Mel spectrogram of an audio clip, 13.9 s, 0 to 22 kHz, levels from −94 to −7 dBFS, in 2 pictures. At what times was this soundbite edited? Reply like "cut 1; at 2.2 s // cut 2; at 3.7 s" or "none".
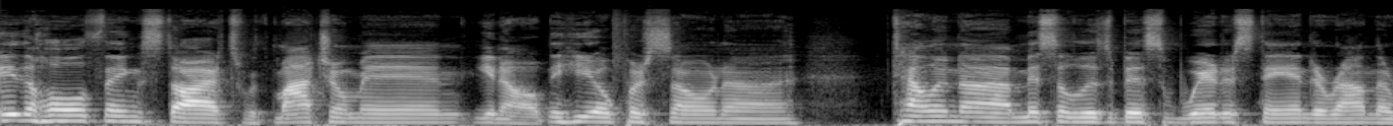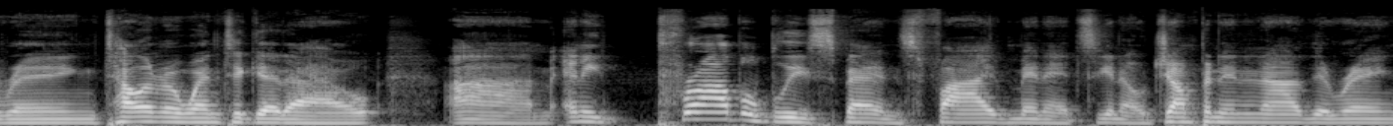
cut 1; at 2.7 s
